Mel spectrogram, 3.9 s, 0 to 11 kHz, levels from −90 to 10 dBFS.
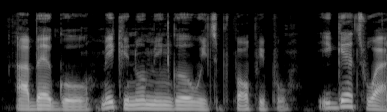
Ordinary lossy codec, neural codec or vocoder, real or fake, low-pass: Opus, 64 kbps; none; real; 7.2 kHz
